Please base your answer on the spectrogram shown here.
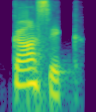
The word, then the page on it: carsick: Indian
